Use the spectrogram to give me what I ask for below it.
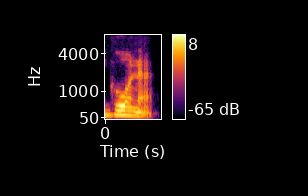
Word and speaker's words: gonna: Kalau going to bacanya dalam percakapan sehari-hari jadi guna.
